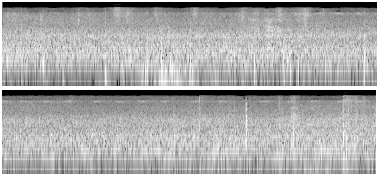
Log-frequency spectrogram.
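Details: Honey bees at a beehive: dense, steady low droning hum filling the whole recording, with occasional faint clicks and knocks.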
